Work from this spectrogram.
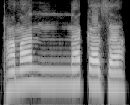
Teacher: এখানে নুনের উপর সাকিন এসেছে, এখানে নুন সাকিন বলে, নুন সাকিনের পরে নুন এসেছে, তাই নুন, নুন সাকিনকে একালি পরিমাণ গুণনা করে মিলিয়ে পড়তে হবে। নুন সাকিনকে নুনের সাথে মিলিয়ে একালি পরিমাণ গুণনা করে পড়তে হবে।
